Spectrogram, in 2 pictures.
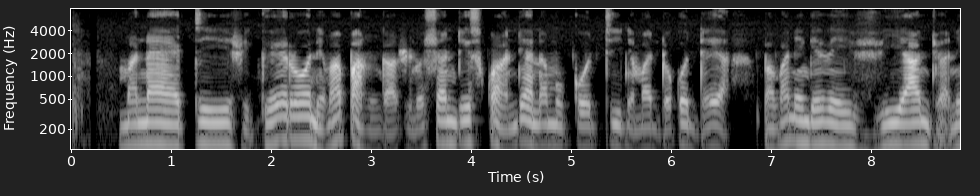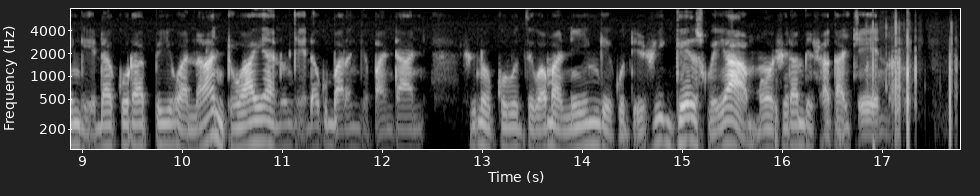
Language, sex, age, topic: Ndau, female, 25-35, health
